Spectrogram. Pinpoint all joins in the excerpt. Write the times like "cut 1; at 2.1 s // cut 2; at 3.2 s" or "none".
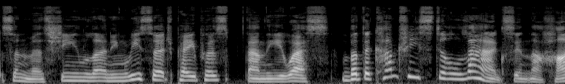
cut 1; at 3.3 s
